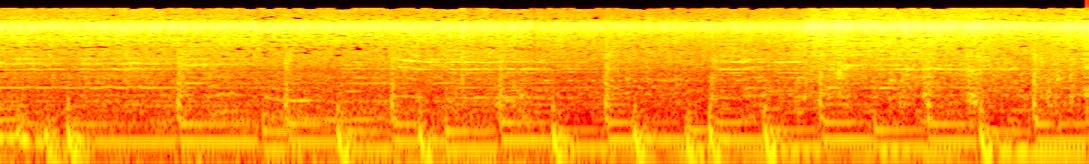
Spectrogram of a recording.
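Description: Crabs frying in hot oil in a wok: a steady sizzle, with short knocks and scrapes of a wooden spatula stirring them in the later seconds. Background music with a low bass line runs underneath.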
